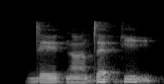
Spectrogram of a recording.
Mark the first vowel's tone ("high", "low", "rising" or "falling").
low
